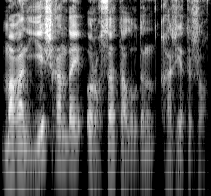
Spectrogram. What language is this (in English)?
Kazakh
